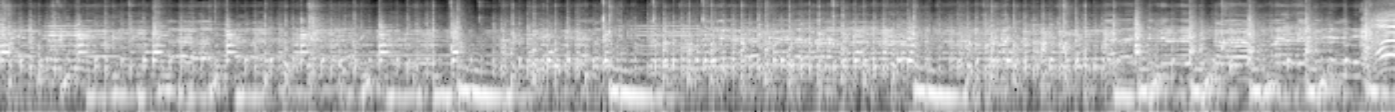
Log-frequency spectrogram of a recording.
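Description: Dholak barrel drum played by hand in a fast, driving rhythm: quick sharp slaps on the treble head mixed with deep bass strokes from the low head that recur every second or so.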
